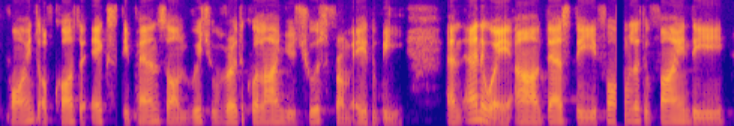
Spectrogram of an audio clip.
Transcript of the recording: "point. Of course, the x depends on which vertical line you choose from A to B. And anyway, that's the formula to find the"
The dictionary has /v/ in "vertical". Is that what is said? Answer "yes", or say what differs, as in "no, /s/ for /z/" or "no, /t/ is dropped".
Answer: yes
